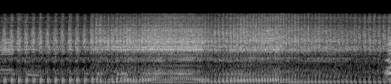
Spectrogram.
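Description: Motorcycle engine revving while being ridden, a close, loud mid-pitched drone that pulses briefly, then swells into a sustained rev and eases off slightly toward the end.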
